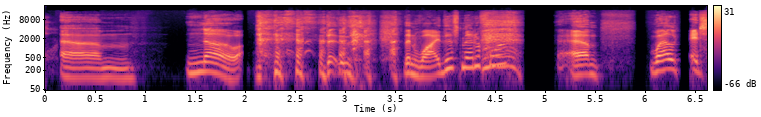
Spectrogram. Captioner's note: laughs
